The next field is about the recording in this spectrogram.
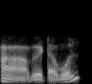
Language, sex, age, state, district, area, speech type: Marathi, male, 18-30, Maharashtra, Gadchiroli, rural, conversation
